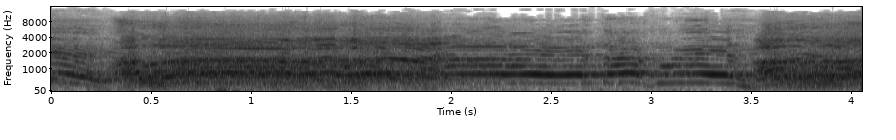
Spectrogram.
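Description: A preacher's amplified voice holding one long, high chanted note in the melodic style of a Bengali waz sermon, with a sharp fall in pitch near the end.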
